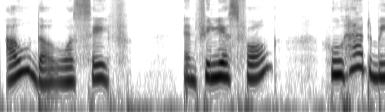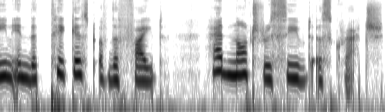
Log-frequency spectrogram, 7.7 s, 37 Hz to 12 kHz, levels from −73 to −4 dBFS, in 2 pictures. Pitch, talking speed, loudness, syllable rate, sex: 230 Hz, 155 wpm, -19 LUFS, 4.6 syllables/s, female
